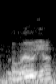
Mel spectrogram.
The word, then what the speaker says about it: Orillia: Is that how you pronounce that? Orillia. Orillia.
